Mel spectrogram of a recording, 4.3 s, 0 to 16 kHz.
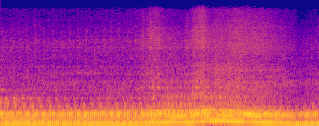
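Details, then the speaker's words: K20 turbo Civic wagon on a startup base map: steady even idle then a quick clean rev that climbs and falls smoothly without stumbling; after first choppy start it now idles on its own and revs cleanly. "now every time I turn it on it idle on its own and it revs through perfe"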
